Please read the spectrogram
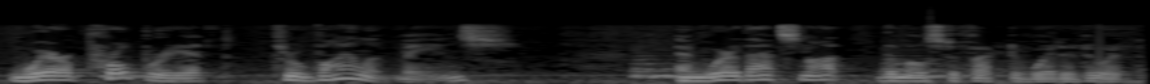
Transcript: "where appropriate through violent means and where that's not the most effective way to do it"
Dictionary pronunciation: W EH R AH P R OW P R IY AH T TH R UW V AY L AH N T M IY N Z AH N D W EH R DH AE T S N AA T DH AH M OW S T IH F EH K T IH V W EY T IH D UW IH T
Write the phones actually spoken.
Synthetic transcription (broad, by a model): W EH R AH P R OW P R IY AH T TH R UW V AY L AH N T M IY N Z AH N W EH R DH AE T S N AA T DH AH M OW S T IH F EH K T IH V W EY T IH D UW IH T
